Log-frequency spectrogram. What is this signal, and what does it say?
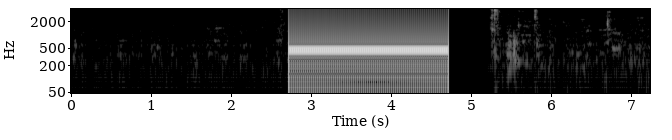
Ringback tone (North America), 440 + 480 Hz.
